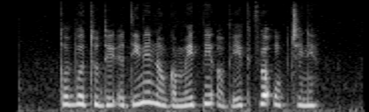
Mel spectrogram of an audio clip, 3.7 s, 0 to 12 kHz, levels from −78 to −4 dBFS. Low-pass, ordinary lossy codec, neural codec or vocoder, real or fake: none; none; codec, 24 kHz, 0.9 kbps, WavTokenizer, medium speech release version 2; fake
